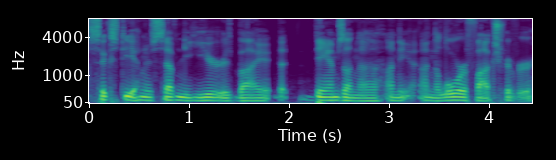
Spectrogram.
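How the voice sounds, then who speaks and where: Talking fairly quickly with an American accent, a man has a medium-pitched, dark and mellow voice with fairly even intonation, the sound dry and close with no echo. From Wisconsin. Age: 60s. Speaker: outdoor writer. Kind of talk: casual podcast interview.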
